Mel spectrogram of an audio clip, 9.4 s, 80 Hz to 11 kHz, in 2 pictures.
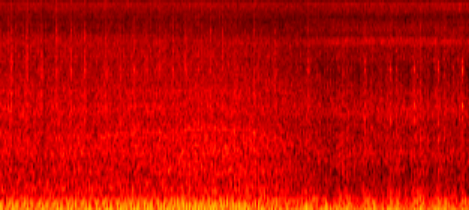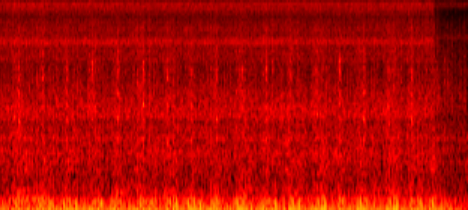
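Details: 1973 VW Super Beetle running with the clogged fuel filter removed: steady even low chug at idle, no misses or knocks; fuel pump confirmed pumping well, normal idle.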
